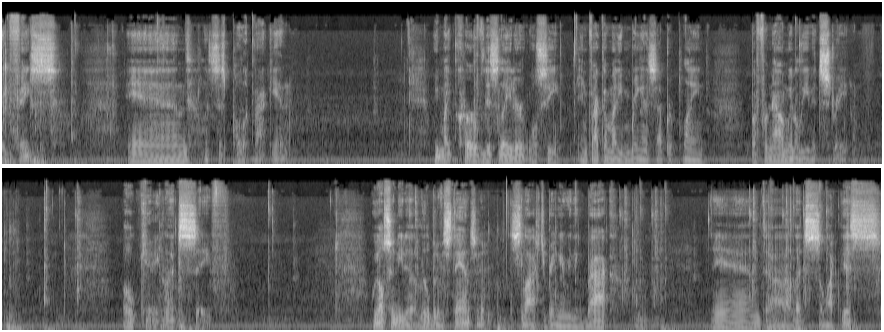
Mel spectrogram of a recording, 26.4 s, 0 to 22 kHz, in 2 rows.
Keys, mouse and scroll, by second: 0.0 Tab, 0.5 alt+a, 0.8-1.6 scroll down 2, 1.1 middle click, 2.3 click, 7.1 scroll up 1, 8.5 click, 8.5-9.4 scroll up 2, 13.3 alt+a, 13.6-14.5 scroll down 2, 13.8 middle click, 14.5 scroll up 1, 15.5-16.7 scroll up 1, 16.7 ctrl+s, 17.1 middle click, 20.6 /, 21.1-21.8 scroll down 2, 21.8 middle click, 22.7 shift+middle click, 23.1 middle click, 24.7 shift+middle click, 25.0 middle click, 25.4 click, 25.8 Tab.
